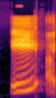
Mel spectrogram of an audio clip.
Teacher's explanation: ए और आई, इनका उच्चारण स्थान होगा कंठ तालु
